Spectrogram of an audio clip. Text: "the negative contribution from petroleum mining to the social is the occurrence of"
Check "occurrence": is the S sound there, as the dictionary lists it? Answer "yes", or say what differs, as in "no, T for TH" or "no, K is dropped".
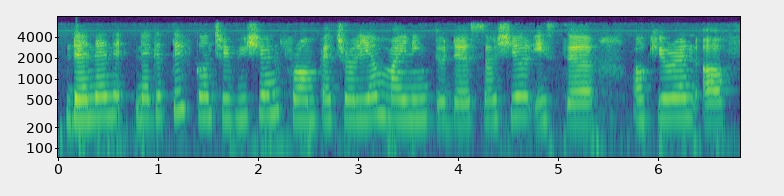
no, S is dropped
